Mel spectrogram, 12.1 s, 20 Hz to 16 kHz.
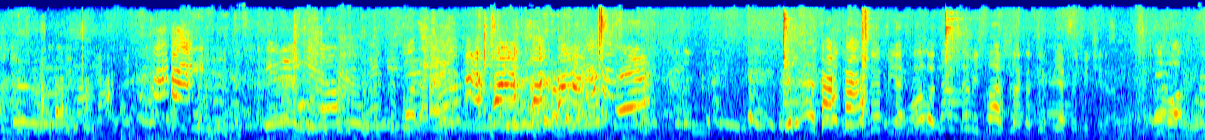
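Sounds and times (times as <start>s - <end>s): people chattering: 0.0s - 12.0s.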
